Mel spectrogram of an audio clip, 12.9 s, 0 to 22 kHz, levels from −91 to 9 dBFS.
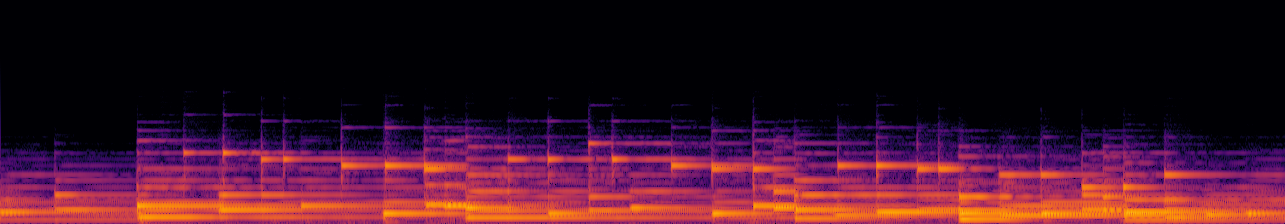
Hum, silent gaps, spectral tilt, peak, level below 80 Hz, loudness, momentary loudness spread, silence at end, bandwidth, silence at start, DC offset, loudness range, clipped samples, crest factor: none; none; -15 dB/octave; -2 dBFS; -48 dBFS; -18 LUFS; 9 LU; 0 s; 2.5 kHz; 0 s; 0.2%; 4 LU; under 0.1%; 16 dB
